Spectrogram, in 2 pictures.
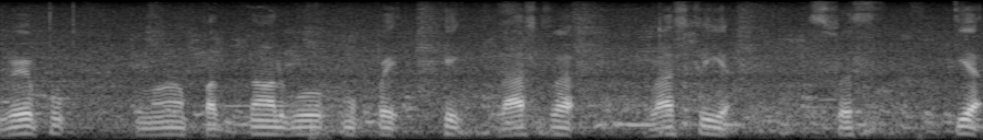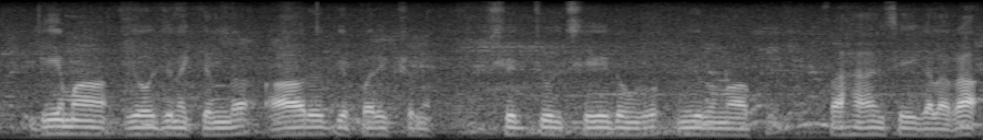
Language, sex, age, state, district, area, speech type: Telugu, male, 60+, Andhra Pradesh, Eluru, rural, read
